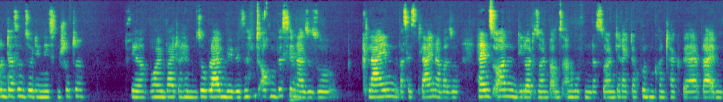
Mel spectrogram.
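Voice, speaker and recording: Talking at a fairly quick pace, a woman with a fairly high pitch keeps a monotone, flat intonation. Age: 20s. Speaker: startup founder. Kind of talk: interview.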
